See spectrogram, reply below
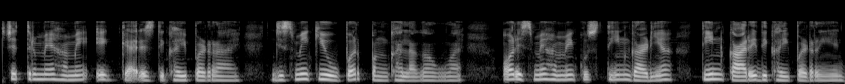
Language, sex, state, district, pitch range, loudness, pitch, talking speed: Hindi, female, Bihar, Purnia, 185-225 Hz, -20 LUFS, 205 Hz, 200 wpm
